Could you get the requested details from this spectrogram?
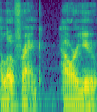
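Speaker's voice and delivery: low, level, mechanical robotic monotone. Describing a film's robot voices, then demonstrating: HAL 9000 low monotone. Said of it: "HAL nine thousand type of low monotone".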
